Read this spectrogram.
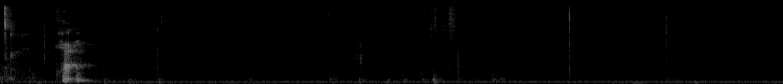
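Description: Paper rustles softly under a hand.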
